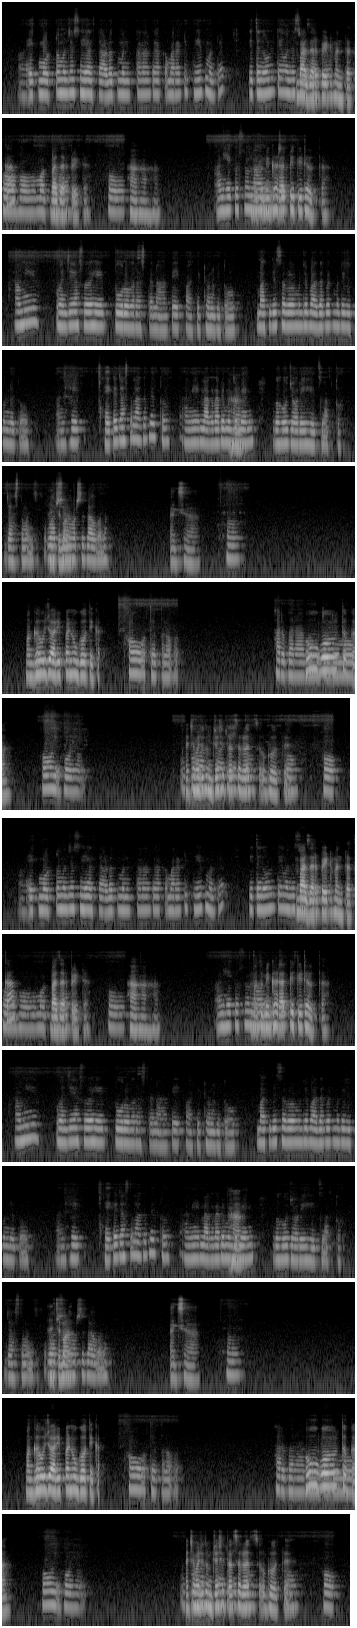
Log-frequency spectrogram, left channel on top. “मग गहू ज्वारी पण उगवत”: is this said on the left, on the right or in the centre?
Right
